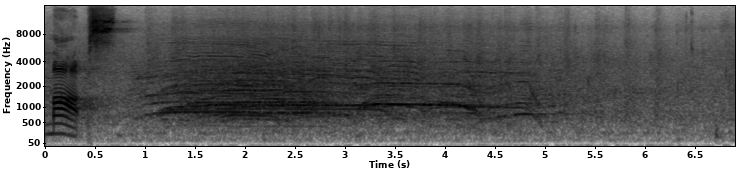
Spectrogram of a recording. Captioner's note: audience cheering; audience applauding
